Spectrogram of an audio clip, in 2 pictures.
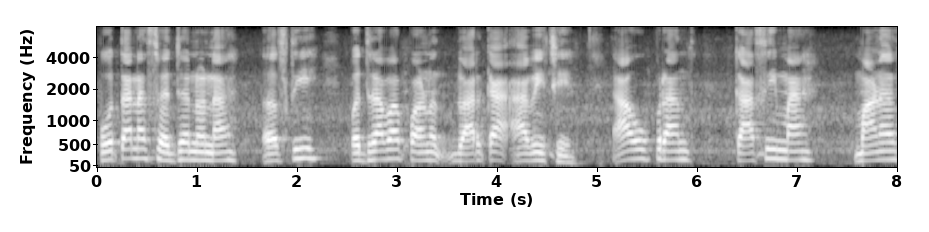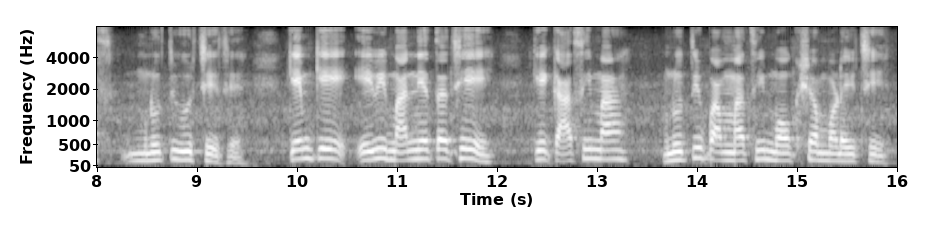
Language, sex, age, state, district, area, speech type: Gujarati, female, 60+, Gujarat, Kheda, rural, spontaneous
